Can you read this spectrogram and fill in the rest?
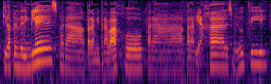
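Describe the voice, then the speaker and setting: A woman answering casting questions and telling a travel story in a relaxed way, indoors in an office hallway. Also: fairly low pitch, unhurried, over loud music. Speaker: casting applicant. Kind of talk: casual interview answers.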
